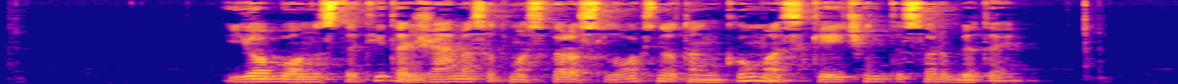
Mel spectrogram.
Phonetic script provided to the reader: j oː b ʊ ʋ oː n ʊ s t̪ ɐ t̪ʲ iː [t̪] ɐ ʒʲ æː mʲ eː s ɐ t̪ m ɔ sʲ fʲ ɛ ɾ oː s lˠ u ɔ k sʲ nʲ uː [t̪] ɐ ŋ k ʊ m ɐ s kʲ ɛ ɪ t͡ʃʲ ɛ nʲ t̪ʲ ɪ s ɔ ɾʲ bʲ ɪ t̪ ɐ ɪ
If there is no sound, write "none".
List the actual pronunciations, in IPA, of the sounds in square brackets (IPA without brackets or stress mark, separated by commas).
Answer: t̪, t̪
